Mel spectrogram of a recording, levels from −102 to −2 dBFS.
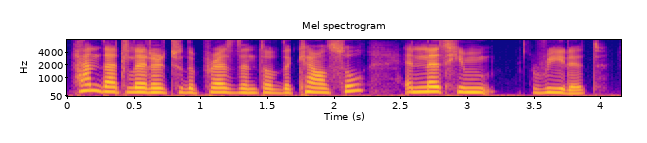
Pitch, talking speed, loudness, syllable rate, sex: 225 Hz, 200 wpm, -17 LUFS, 5.4 syllables/s, female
